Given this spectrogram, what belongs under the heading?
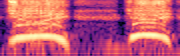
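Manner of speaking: high, loud, giddy calling out; excited yelling. Retold or imitated. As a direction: shout up the stairs like a thrilled kid. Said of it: "I was like".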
